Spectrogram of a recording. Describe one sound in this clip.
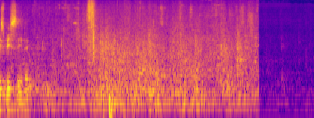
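A crowd murmurs and shuffles in a large echoing hall.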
